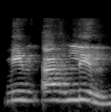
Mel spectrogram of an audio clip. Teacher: Min ahlil nunnya dibaca jelas karena izhar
